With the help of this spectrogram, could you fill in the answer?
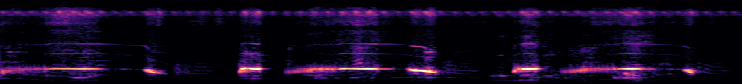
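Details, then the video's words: Ringneck dove giving its repeated coo: a short accented note, then a drawn-out level purring coo that ends in a brief falling note, three phrases close together. "Masteran Burung Puter ✪ Gacor ✪"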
